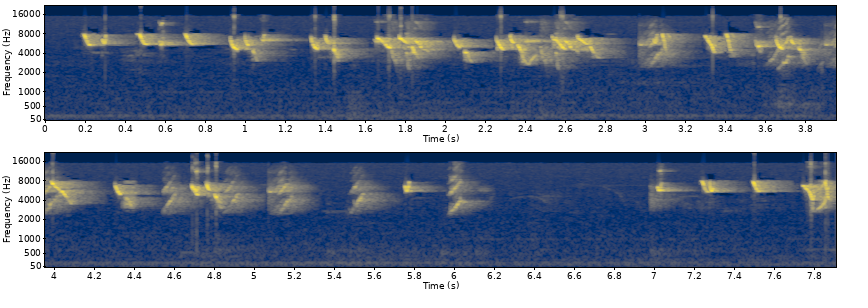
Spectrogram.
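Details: Two captive saffron finches chattering in a long run of high, crisp chirps, steady and fast, pausing briefly near the end before resuming with a few clear notes; soft hum below.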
